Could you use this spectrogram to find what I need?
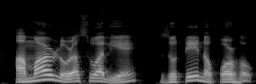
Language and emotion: Assamese, neutral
